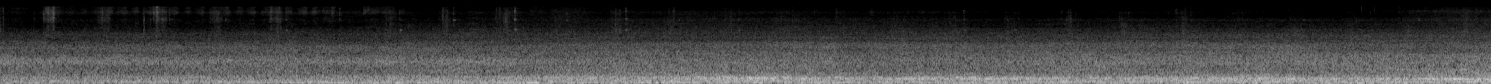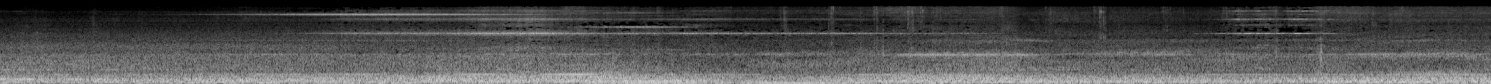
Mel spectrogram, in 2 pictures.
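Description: A passenger train approaching and running underneath, its rumble growing steadily louder. From a little past halfway, high-pitched metallic squeals come and go over the rumble.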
